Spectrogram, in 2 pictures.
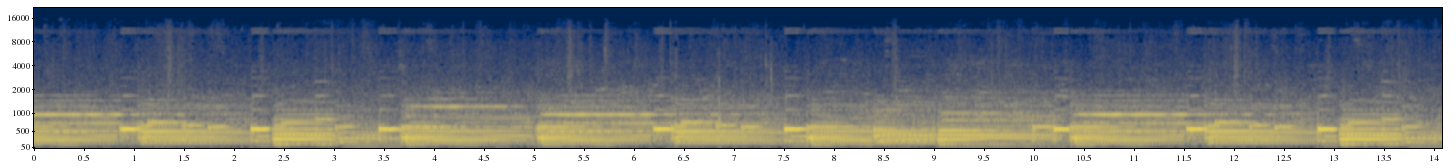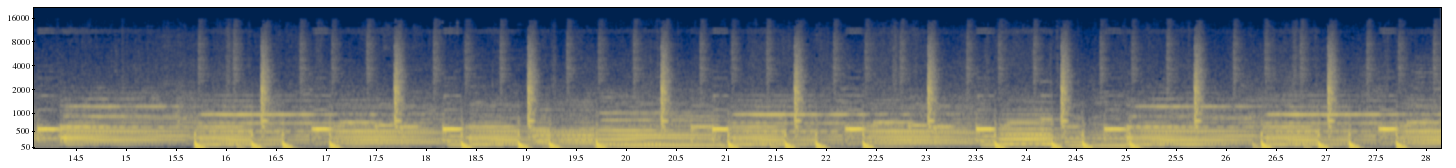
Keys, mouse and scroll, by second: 8.4 shift+click, 9.9 shift+click, 10.1 ctrl+l, 27.0 scroll down 1.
